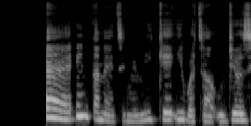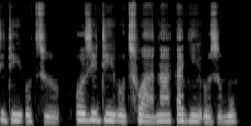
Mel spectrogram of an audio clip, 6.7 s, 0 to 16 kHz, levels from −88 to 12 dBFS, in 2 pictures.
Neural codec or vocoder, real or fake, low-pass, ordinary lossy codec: none; real; 14.4 kHz; none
